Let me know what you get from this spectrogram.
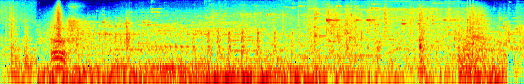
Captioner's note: ground rumbling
